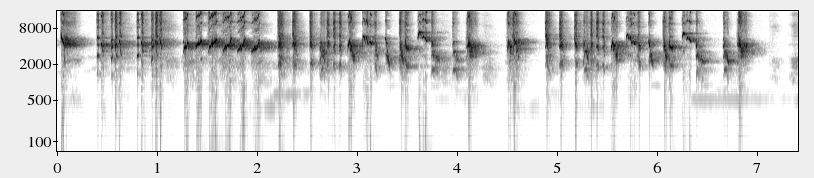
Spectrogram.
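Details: Lark pouring out a dense, fast medley of high chirps, trills and buzzy notes, with only brief breaks.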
